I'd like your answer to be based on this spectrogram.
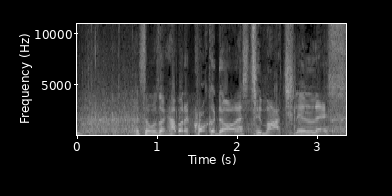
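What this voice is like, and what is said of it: Put-on Australian accent. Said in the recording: “keep talking in your Australian accent ... Very realistic ... you do a bad Australian accent”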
